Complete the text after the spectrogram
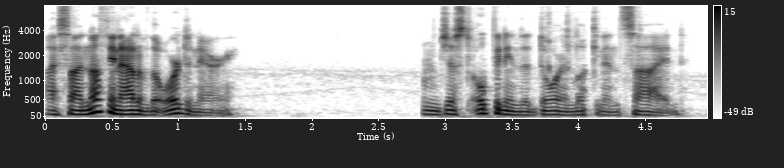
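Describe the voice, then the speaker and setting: Low-voiced man narrating a visual novel. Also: a little fast, fairly bright tone, slightly rough. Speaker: streamer reading a game aloud. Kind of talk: casual read-aloud narration of a visual novel.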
